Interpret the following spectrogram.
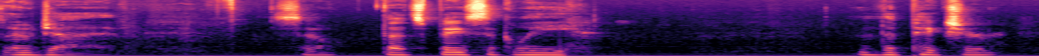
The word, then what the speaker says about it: ogive: it's called an ogive it looks like oh guys but it's pronounced ogive so that's basically the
